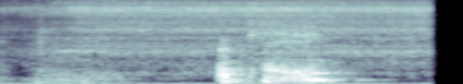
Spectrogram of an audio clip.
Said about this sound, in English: I'm gonna like put a bit of like water like at the bottom.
